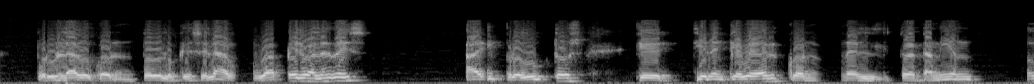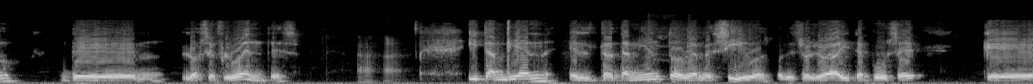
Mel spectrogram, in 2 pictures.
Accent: Córdoba, Argentina; now in Berazategui, Argentina; De hecho, cuando vinimos de Córdoba, primeramente vine con ella solamente. Y aquí estuvimos, aquí en Berazategui, donde sigo viviendo.

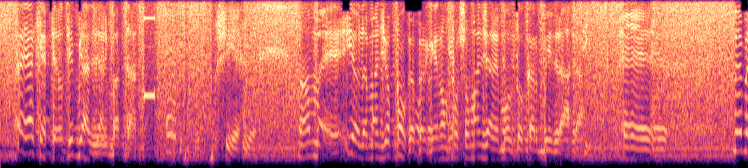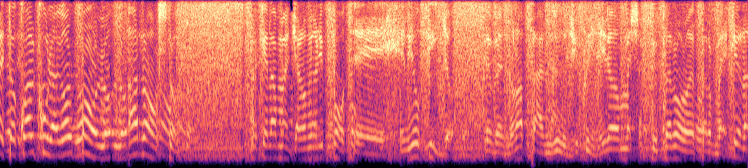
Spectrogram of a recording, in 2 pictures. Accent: Sassari, Sardinia, Italy; sempre vissuto a Sassari, sono nato a Sassari, però mio padre era di Milano. E hai sentito l'accento?

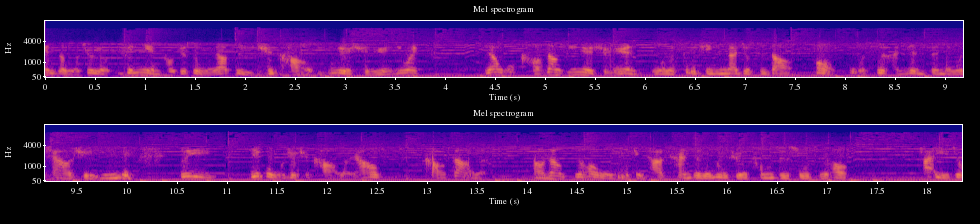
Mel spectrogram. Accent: Sydney, New South Wales, Australia; now in Taipei, Taiwan; 因为我是从澳洲雪梨长大的嘛

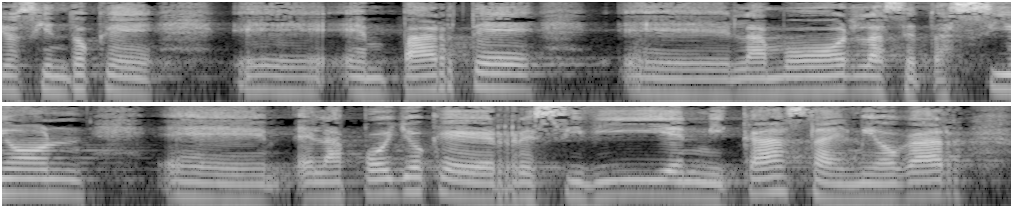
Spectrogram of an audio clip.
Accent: Mexico; seguimos siendo asesinadas en mi país, en México.

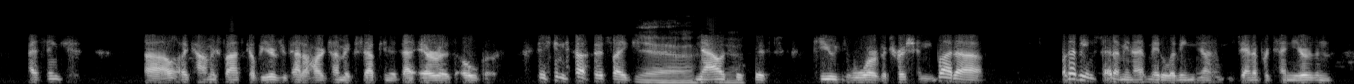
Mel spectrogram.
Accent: Idaho, United States; now in California, United States; I'm from Idaho, actually. I'm a Northwest guy, and I started doing comedy in Washington State. And, so I'm a Northwest transplant to California.

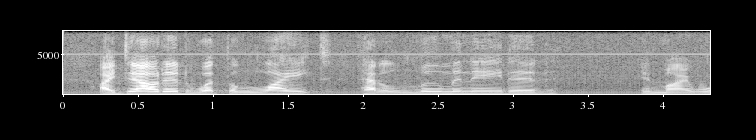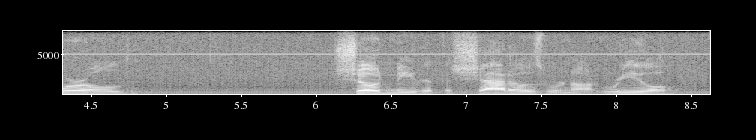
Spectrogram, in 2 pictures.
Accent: California, United States; Now, we grew up in Southern California, and so we had street lights, and so shadows cast in the room.

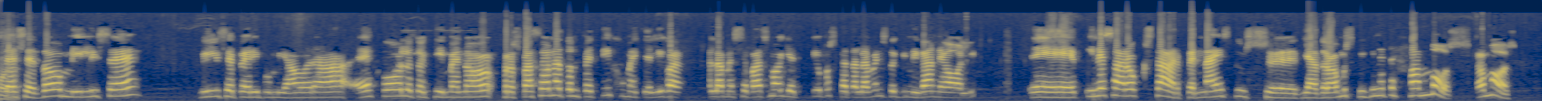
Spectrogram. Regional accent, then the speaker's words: Greece; του λέω είμαι από την Ελλάδα

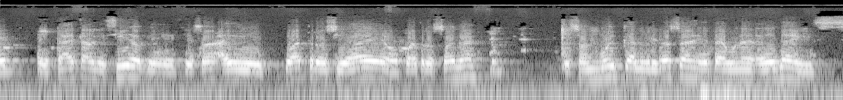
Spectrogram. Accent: Argentina; No sé si es porque somos argentinos o lo hacemos todo

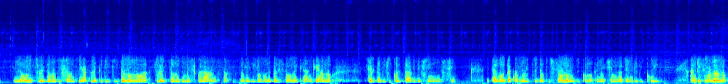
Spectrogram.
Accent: Poland; ho cominciato a camminare sul confine del mio paese, la Polonia, dal sud al nord

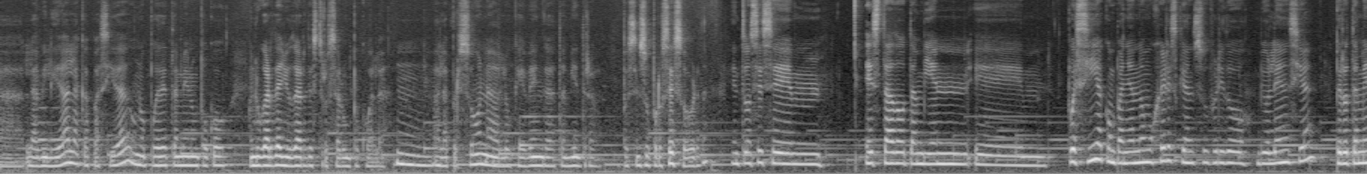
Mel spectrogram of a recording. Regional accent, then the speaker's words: Guatemala; now in San Cristóbal de las Casas, Mexico; bueno, soy originaria de Guatemala y bueno, ahora estoy aquí en San Cristóbal de las Casas, ya desde hace algunos años, pues viviendo

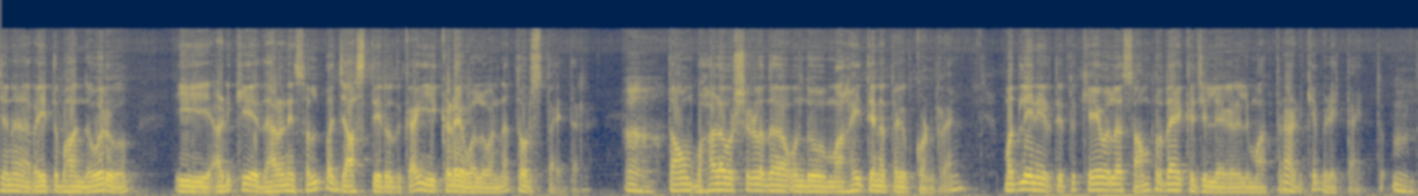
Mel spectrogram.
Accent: Karnataka, India; ಜಗತ್ತಿನಲ್ಲಿ ನಾವು ಭಾರತೀಯರು ಮುಂಚೂಣಿಯಲ್ಲಿದ್ದೀವಿ, ಭಾರತದಲ್ಲಿ ಕರ್ನಾಟಕದವರು ಇನ್ನೂ ಮುಂಚೂಣಿಯಲ್ಲಿದ್ದೀವಿ.

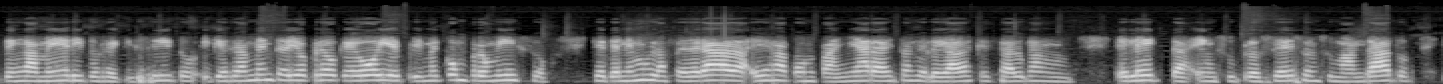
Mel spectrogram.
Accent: Cuba; como mujeres, como federadas, como cubanos

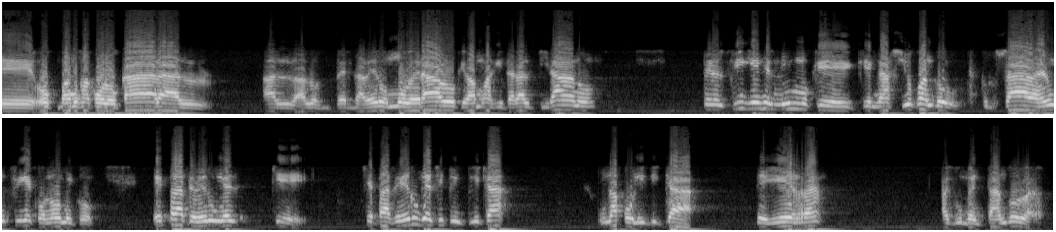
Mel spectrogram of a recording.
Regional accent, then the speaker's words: Colombia; puedo decir que soy un colombo árabe, no puedo decir que soy solamente un colombiano, soy colombo árabe

